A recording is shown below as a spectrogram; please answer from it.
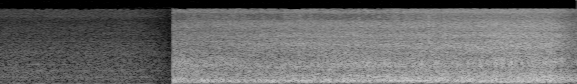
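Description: Near silence, then about a second in a steady rushing background noise starts abruptly and holds.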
